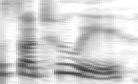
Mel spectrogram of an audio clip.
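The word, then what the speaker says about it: Satu'li: And what do you call how do you pronounce the name of the canteen that's that's in Pandora? Oh, Satuli.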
